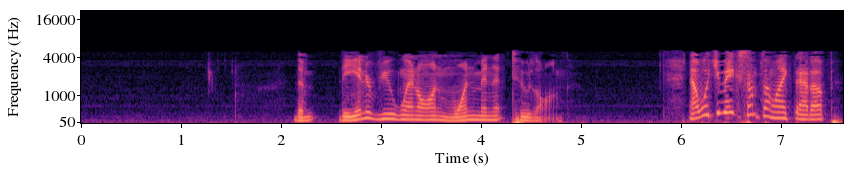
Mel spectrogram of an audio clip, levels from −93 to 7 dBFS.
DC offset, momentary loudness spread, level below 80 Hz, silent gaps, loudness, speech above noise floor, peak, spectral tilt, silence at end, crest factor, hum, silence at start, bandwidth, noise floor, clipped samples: under 0.1%; 12 LU; -30 dBFS; none; -17 LUFS; 36 dB; -2 dBFS; -5 dB/octave; 0 s; 18 dB; none; 2.15 s; 5.2 kHz; -53 dBFS; under 0.1%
